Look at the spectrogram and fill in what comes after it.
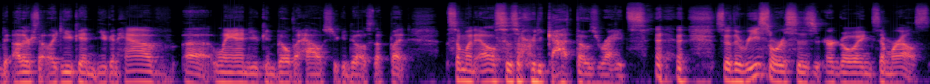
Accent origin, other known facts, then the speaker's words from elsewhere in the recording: Fresno, California, United States; growing up in Fresno, we had canals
